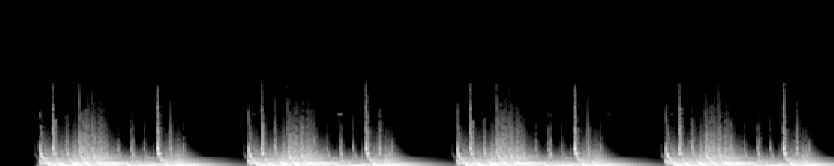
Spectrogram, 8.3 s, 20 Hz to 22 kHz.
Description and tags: Heavy industrial bass loop (115bpm)
Loop made by putting a resonator and lots of other processing on the chopped up sound of dropping a pencil in a grand piano
wood, resonator, rhythmic, industrial, distorted, hard, bass, blocky, groovy, loop, percussive, pencil, techno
